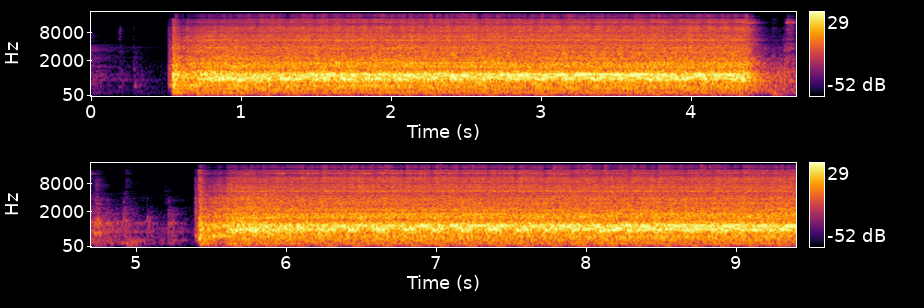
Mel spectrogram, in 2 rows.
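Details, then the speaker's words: Wheel Horse 308-8 garden tractor, choke closed, fuel reaching an overflowing dripping fuel filter: two bursts of steady starter whir, even chug about 160 per minute, no firing; engine cranks but won't start. "wonder why she won't start it was acting like it wanted to it's cranking over there's gas in the fuel filter which is dripping like crazy"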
